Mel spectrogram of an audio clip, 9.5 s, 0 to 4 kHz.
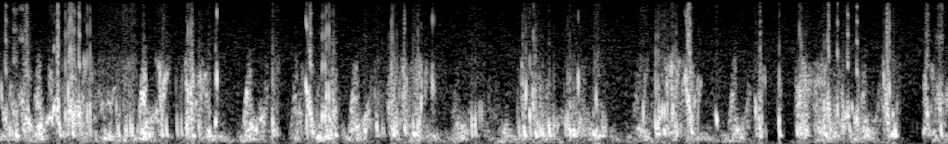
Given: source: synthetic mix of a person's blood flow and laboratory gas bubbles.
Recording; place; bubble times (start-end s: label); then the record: Doppler ultrasound of blood flow; precordium
0.00-0.34 s: bubbles
0.47-0.95 s: bubbles
0.98-1.38 s: bubbles
1.55-2.21 s: bubbles
2.69-2.80 s: bubbles
3.04-3.46 s: bubbles
3.62-3.71 s: bubbles
3.73-4.37 s: bubbles
4.68-4.85 s: bubbles
5.15-5.58 s: bubbles
5.63-6.08 s: bubbles
6.39-6.48 s: bubbles
6.54-7.02 s: bubbles
7.13-7.21 s: bubbles
7.52-7.66 s: bubbles
7.77-7.85 s: bubbles
7.95-8.62 s: bubbles
8.79-9.00 s: bubbles
9.22-9.49 s: bubbles
From the record:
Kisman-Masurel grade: 343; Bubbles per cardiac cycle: rolling drumbeat, 9 or more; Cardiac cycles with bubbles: 100%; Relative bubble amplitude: loud (0.450 to 0.775); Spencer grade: 3 (all of the cardiac periods contain showers or single bubble signals, but not dominating or overriding the cardiac motion signals); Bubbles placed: only in the low amplitude regions of the cardiac cycle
